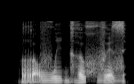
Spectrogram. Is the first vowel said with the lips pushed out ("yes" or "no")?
yes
